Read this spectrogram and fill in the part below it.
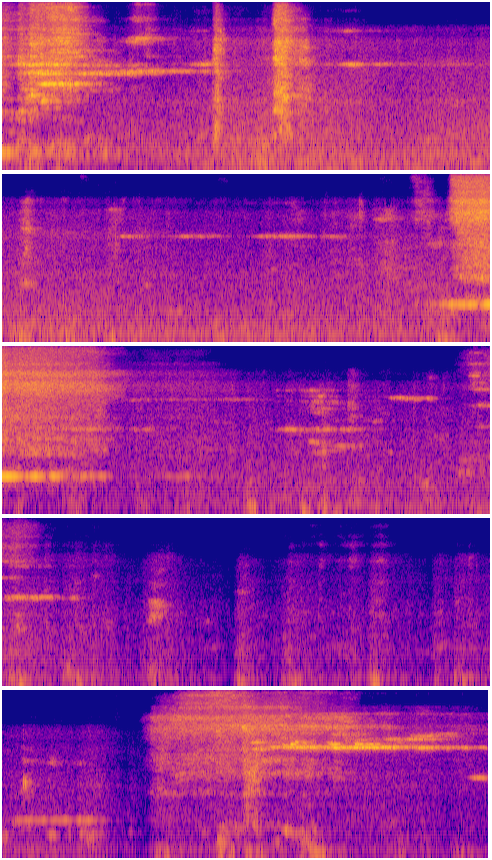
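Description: A passenger train rumbles past close by on the Punalur route, wheels squealing sharply at moments, with rattling carriages and clatter that slowly fades toward the end.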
